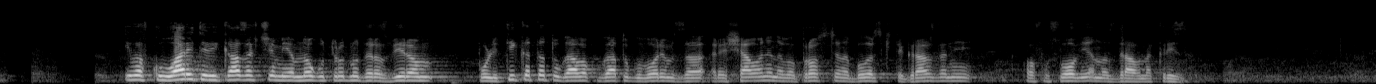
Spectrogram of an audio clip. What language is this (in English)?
Bulgarian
